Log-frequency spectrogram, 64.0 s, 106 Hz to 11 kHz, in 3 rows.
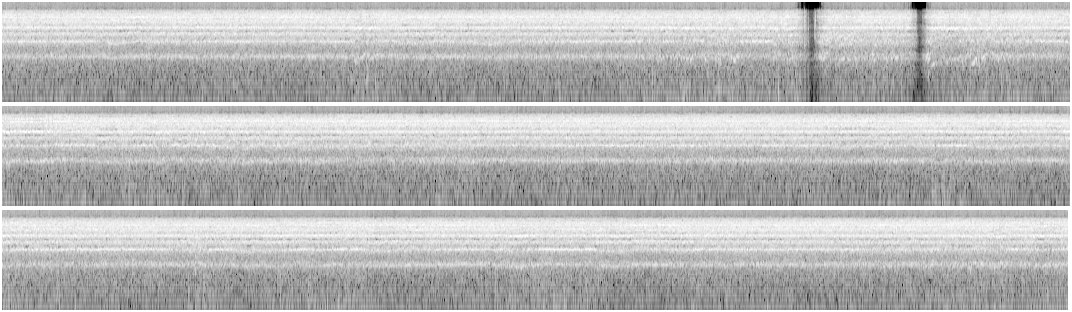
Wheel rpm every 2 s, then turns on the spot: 230, 230, 230, 230, 220, 230, 230, 190, 130, 170, 230, 230, 230, 220, 210, 230, 230, 230, 230, 230, 220, 230, 230, 220, 220, 230, 230, 220, 230, 230, 230, 230.
none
